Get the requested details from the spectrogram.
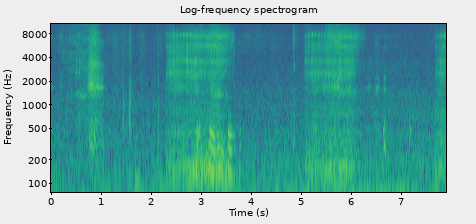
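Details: Man snoring in a hostel in central Berlin; two long, rough, rattling breath sounds a few seconds apart over room noise: loud snoring.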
